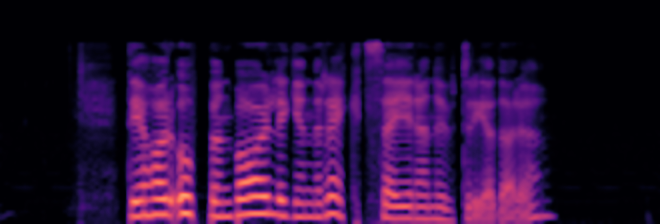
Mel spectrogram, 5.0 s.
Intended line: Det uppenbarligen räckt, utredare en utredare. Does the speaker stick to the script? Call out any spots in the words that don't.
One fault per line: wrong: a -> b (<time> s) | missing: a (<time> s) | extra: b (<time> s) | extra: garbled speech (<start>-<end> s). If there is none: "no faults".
extra: har (1.0 s)
wrong: utredare -> säger (2.8 s)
